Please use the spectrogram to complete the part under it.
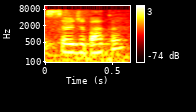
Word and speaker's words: Serge Ibaka: But yeah, so Serge Ibaka and, did I say it right? Serge Ibaka? – It is Serge.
